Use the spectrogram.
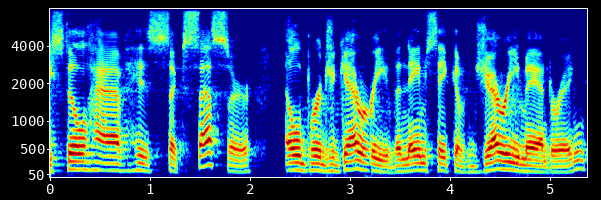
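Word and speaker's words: Gerry: maybe the fact that his name isn't Elbridge Jerry it's Gary and it should actually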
